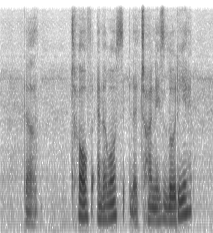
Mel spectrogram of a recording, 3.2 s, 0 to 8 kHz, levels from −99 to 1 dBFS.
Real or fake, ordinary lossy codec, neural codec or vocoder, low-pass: fake; none; codec, 16 kHz, 1 kbps, FunCodec, trained on LibriTTS, 50 frames a second; 7.2 kHz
